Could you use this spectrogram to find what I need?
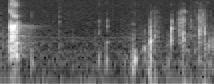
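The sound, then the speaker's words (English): Gatorade being sipped: one sharp, loud slurp, then a short run of softer wet mouth and swallowing sounds, with no talking. “That's sipping Gatorade.”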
